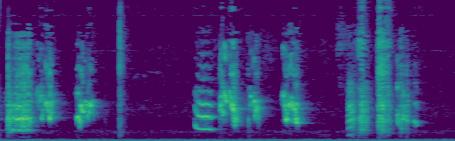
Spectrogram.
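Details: Chattering of pet budgies, a mix of raspy squawks and short warbled notes in uneven bursts over a constant low hum.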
